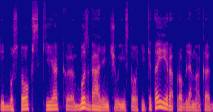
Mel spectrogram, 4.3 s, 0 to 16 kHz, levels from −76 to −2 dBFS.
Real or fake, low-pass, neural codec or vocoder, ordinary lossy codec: fake; 14.4 kHz; codec, 44.1 kHz, 2.6 kbps, SNAC; Opus, 24 kbps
